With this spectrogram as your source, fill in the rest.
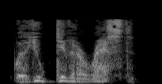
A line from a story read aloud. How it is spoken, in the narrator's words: I hiss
